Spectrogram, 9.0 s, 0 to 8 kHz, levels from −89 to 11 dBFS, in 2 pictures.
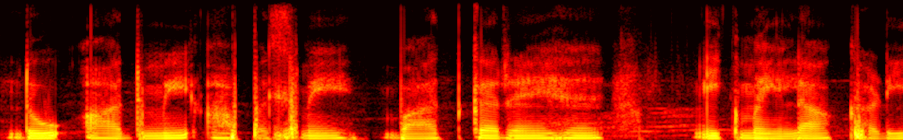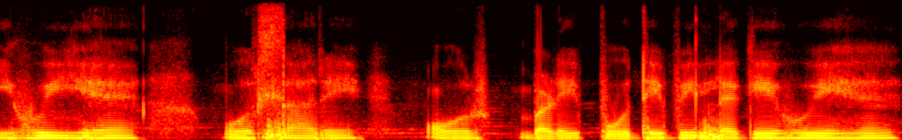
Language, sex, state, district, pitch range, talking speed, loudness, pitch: Hindi, female, Rajasthan, Jaipur, 135-145 Hz, 145 wpm, -16 LUFS, 140 Hz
